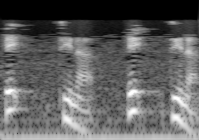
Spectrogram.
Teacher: فيه أي في ائتنا تسهيل بين الهمزة وبين حرف حركتها فقط، أي لا إبدال فيه · Term: التسهيل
